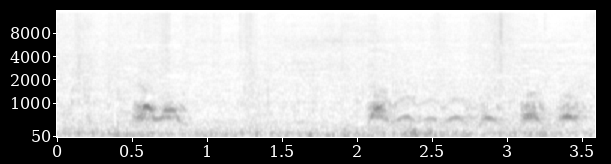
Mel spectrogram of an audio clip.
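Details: Phu Quoc Ridgeback dog hunting fish, this time without catching one; several short, high, whining yelps at uneven intervals over a steady low outdoor rumble.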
